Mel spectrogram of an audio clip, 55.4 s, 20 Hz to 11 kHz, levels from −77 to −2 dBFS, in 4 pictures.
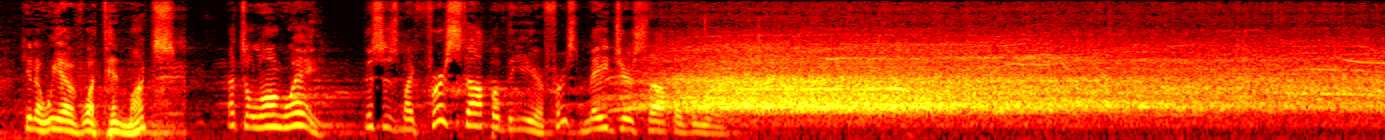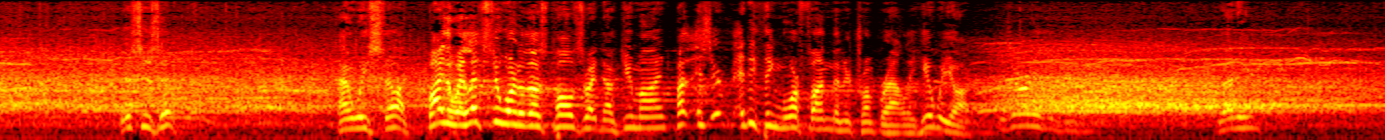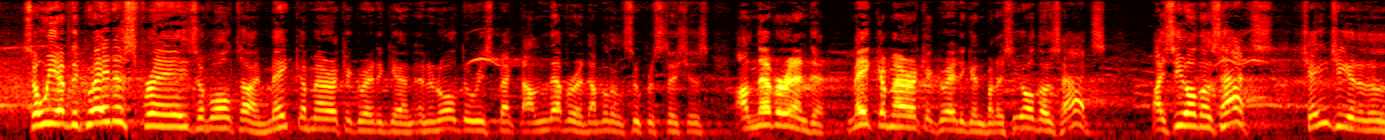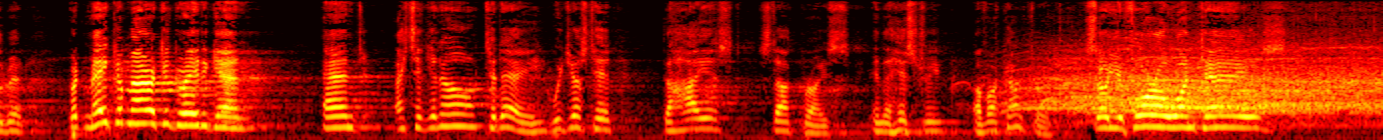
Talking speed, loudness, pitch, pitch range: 150 wpm, -19 LUFS, 210 Hz, 175-250 Hz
